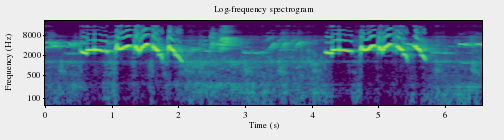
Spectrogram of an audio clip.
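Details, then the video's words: Oriental magpie-robin (kacer) singing a lively, continuous chattering song. Two loud bursts of sweet whistled phrases slide up and down and are broken into quick notes, with a softer warbled passage between them. "DENGAN CEPAT NYAUT BALAS GACOR SEKALI MENDENGAR OCEHAN KACER INI"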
